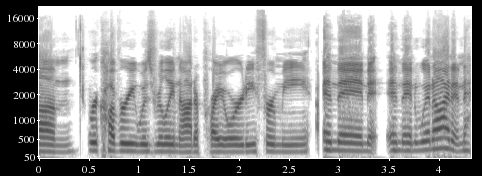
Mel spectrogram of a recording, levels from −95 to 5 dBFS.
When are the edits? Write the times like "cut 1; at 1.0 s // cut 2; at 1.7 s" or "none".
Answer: cut 1; at 2.7 s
